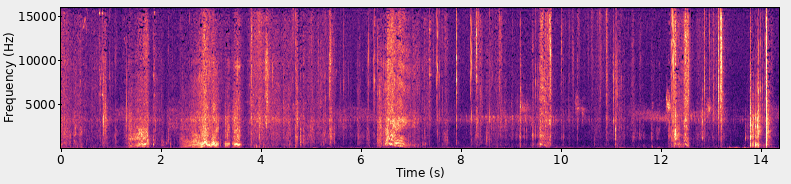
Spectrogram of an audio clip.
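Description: Zippers on motorcycle gear are pulled in several quick, rasping strokes as a rider dresses before a motorcycle tour, with softer rustling and shuffling of heavy fabric in between; no one speaks.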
